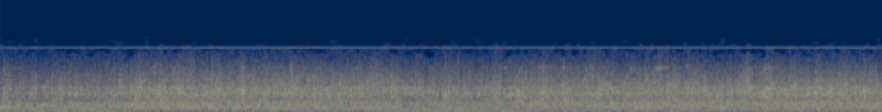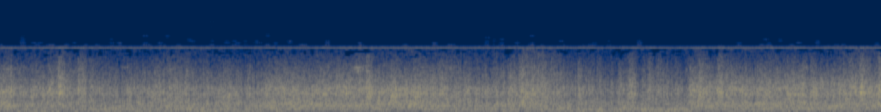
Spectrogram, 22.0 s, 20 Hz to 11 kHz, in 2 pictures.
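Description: A moving train running along the rails, a steady, unbroken noise from the soundtrack of an old 1950 film.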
